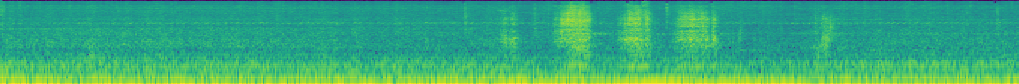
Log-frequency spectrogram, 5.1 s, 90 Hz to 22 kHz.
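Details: Ford Transit Mk7 driving over a speed bump: a few short high squeaks over road rumble, pointing to a squeaking suspension part; cause unknown.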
